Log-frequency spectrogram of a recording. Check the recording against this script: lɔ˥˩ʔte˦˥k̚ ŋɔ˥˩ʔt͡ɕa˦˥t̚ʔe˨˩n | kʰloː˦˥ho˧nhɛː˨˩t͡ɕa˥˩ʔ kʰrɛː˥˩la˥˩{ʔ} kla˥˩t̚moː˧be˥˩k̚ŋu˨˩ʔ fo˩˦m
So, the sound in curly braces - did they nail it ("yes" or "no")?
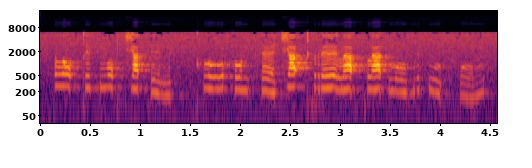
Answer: yes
